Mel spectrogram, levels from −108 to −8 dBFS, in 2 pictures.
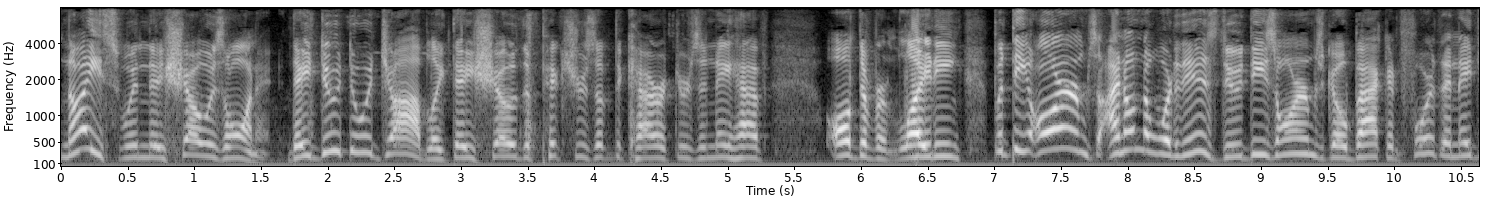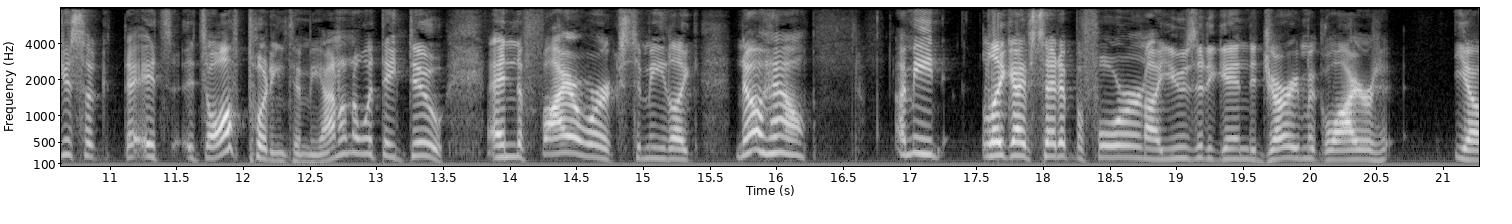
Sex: male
